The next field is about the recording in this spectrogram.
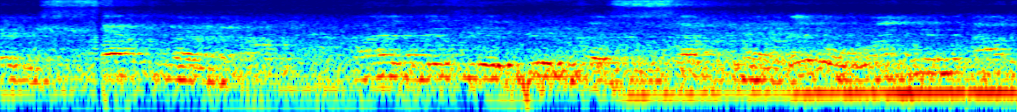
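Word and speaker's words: Seffner: It is spelled S-E-F-F-N-E-R. And it's pronounced Sefner.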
